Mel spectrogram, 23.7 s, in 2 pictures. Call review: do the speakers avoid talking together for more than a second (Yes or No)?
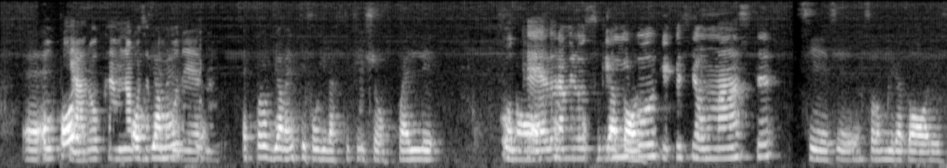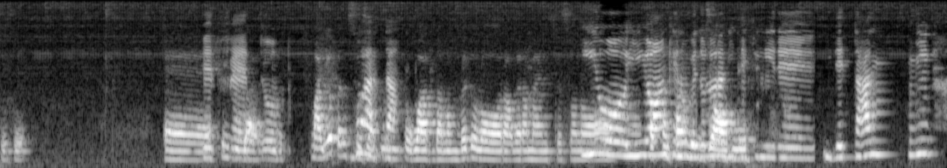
No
